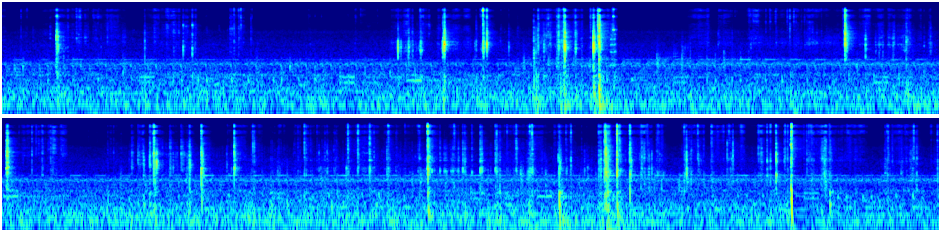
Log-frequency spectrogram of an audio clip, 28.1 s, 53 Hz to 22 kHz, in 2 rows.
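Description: Irregular plastic clicks and taps from a Soviet reloadable Super 8 film cassette being handled as its film is wound onto the spool and the shell halves are fitted together, with a few louder clicks about eight and twenty-three seconds in.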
